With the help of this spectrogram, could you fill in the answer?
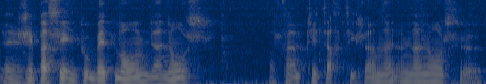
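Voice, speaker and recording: A man speaks at a moderate pace with a fairly low pitch. Long, frequent pauses break up his speech. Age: 80s+. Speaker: painter and amateur mycologist. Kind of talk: interview answer.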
